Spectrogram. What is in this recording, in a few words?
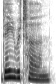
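"day return", English, British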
